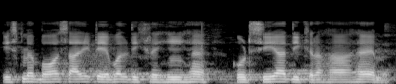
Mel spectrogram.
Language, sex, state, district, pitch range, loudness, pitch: Hindi, male, Gujarat, Valsad, 115-120 Hz, -14 LUFS, 115 Hz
